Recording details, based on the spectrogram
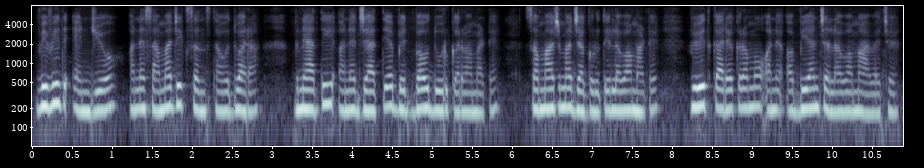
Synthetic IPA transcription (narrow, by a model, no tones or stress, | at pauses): ʋiʋid̪ʱeɲd͡ʒijoənesamad͡ʒiksə̃nst̪ʰaod̪ʋaɾaɡnjãt̪iʔəned͡ʒat̪ijəbʱid̪̚bʱaʋd̪uɾkəɾʋamaʈe | səmad͡ʒmãd͡ʒaɡɾut̪iləʋamaʈeʋiʋid̪ʱkaɾjəkɾəmoʔəneʔəbʱjant͡ʃəlaʋːamãaʋet͡ʃʰe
